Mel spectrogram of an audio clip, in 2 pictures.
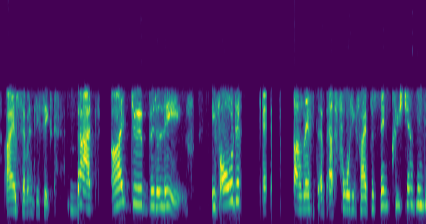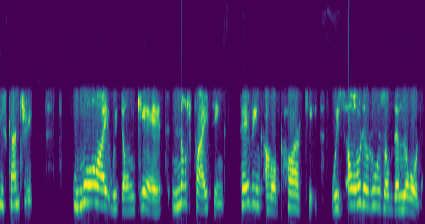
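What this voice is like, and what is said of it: Strong foreign accent. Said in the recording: “my strong accent.”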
